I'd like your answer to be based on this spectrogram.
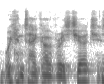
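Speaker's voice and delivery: low, hushed aside; acted scheming. Preacher as Paul's jealous rivals, quietly scheming. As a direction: drop the voice as if plotting.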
